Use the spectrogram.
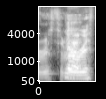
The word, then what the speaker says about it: Urithiru: So the Ghost Bloods again are popping up, and they're also looking for Ryu, or however you pronounce that. Urithiru or whatever. Or Urithiru. No, Urithiru.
